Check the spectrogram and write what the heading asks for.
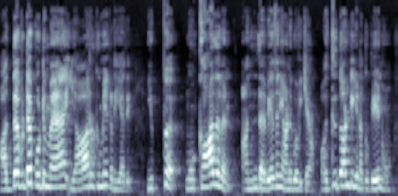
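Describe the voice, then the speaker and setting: A man's voice: high-pitched, moderate pace, a little mellow, natural voice. A man voicing a cruel, vengeful young man in a cartoon love story, speaking in a taunting, menacing way. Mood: gloating menace.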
